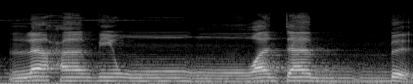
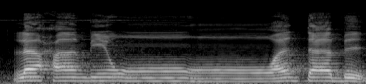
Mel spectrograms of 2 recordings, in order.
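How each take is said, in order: First: The final b is pressed before it bounces. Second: The final b bounces immediately without pressing. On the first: The speaker calls it right. "harus ditekan, tidak boleh langsung mantul" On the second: The speaker calls it wrong. "ini hilang tasdidnya, itu tidak boleh"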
